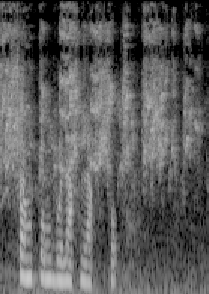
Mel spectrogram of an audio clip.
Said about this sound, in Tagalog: Pasensya na po kayo, napakaingay po ng mga ibon.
